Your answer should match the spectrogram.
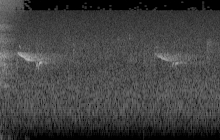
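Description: Two thin, squeaky calls of a bright yellow Eurasian siskin that has just flown in, each sliding downward in pitch, spaced over a second apart and fairly faint against a soft outdoor hiss with a little rustling.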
